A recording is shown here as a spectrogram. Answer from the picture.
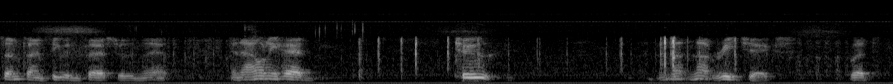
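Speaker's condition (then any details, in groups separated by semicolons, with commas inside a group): Parkinson's disease; about 25 years since onset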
